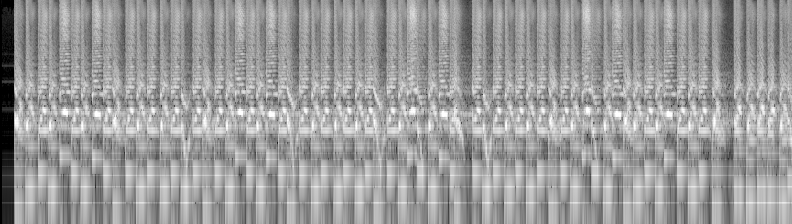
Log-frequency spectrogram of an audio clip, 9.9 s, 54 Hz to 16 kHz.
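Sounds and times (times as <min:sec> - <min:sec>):
TB wah sound on a Roland Fantom XR synthesizer: 0:00.2 - 0:09.9.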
